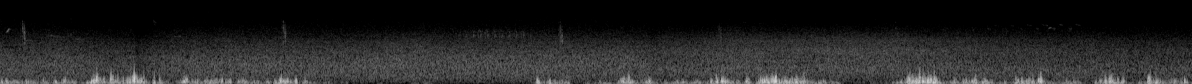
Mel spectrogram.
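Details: Only low, irregular bursts of wind buffeting and rustling are heard, with no clear animal calls.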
